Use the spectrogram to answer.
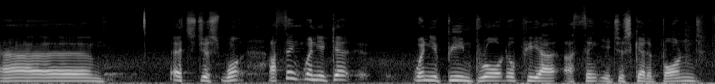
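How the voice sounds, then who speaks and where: With a County Durham accent, a man speaks fairly slowly in a high voice with a dark, mellow tone. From Stanley, County Durham. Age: 50s. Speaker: local resident. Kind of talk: documentary interview.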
